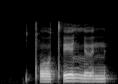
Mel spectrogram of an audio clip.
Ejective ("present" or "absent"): present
